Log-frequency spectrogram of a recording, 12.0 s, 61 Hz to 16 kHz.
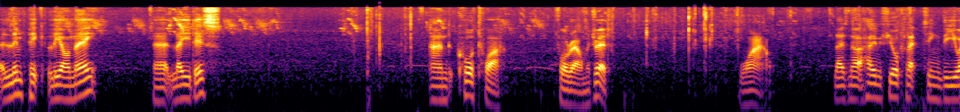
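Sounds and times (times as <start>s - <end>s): bird chirping: 0.0s - 12.0s
faint breeze hiss: 0.0s - 12.0s
sticker cards flipping clicks: 7.6s - 9.3s.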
